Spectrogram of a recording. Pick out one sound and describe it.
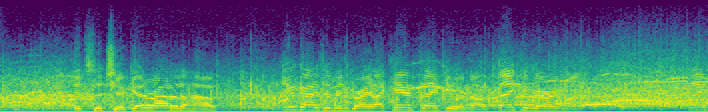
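A man speaks with animation into a microphone in a large hall.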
